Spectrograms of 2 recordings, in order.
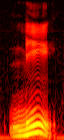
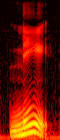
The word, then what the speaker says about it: knee: other example which is knee knee so Here we wrote the letter K and N. But we only say ni. Knee. So the K here is silent.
